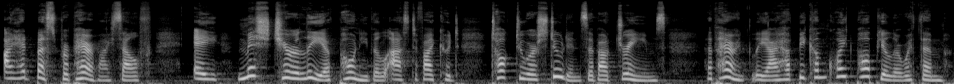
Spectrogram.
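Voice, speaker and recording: A woman's voice: on the high side, lively intonation, normal speed, long reverb tail, natural voice. A woman voicing a regal pony princess of the night who speaks in a formal, old-fashioned way. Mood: formal, pleased. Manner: archaic, stately formal phrasing.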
